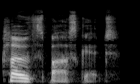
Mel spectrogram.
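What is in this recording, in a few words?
"clothes basket", British English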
